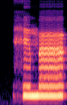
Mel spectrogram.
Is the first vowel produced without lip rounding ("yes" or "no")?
yes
